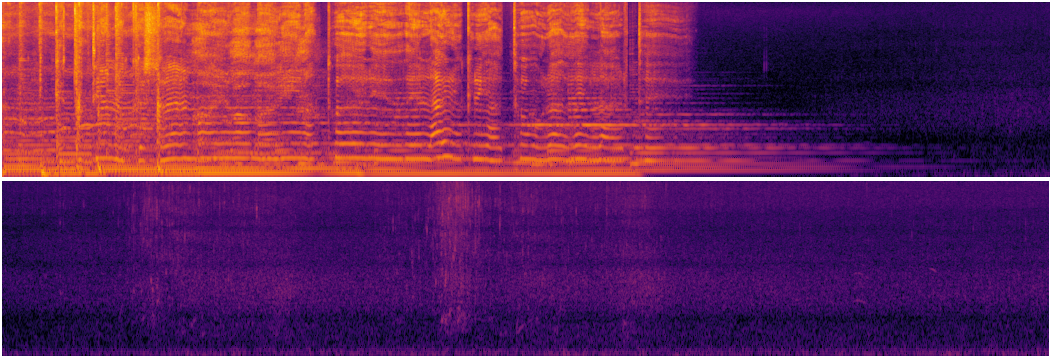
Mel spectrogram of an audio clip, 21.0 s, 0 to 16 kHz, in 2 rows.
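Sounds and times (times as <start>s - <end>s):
soft splashes: 11.5s - 17.3s
lake water lapping: 11.5s - 17.5s.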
